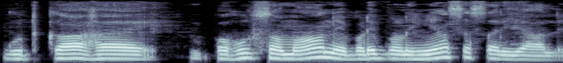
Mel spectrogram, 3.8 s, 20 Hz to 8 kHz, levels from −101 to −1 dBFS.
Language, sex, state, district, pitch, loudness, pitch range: Magahi, male, Bihar, Lakhisarai, 160 Hz, -16 LUFS, 155-170 Hz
